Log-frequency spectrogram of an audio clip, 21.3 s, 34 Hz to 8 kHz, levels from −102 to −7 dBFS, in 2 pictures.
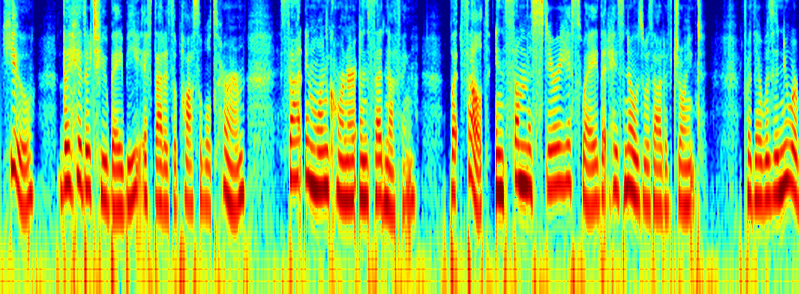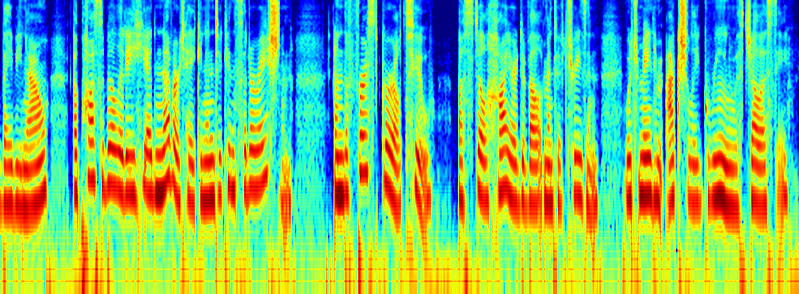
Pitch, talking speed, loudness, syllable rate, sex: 210 Hz, 175 wpm, -18 LUFS, 5.4 syllables/s, female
